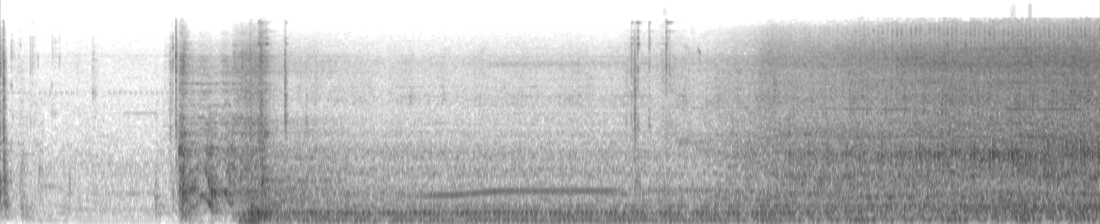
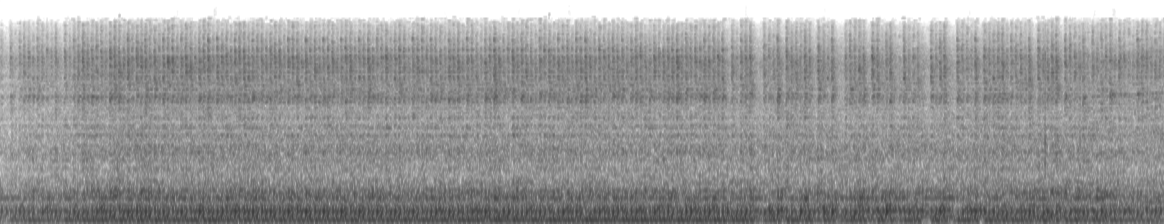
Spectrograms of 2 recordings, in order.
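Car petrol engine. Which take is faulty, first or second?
first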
